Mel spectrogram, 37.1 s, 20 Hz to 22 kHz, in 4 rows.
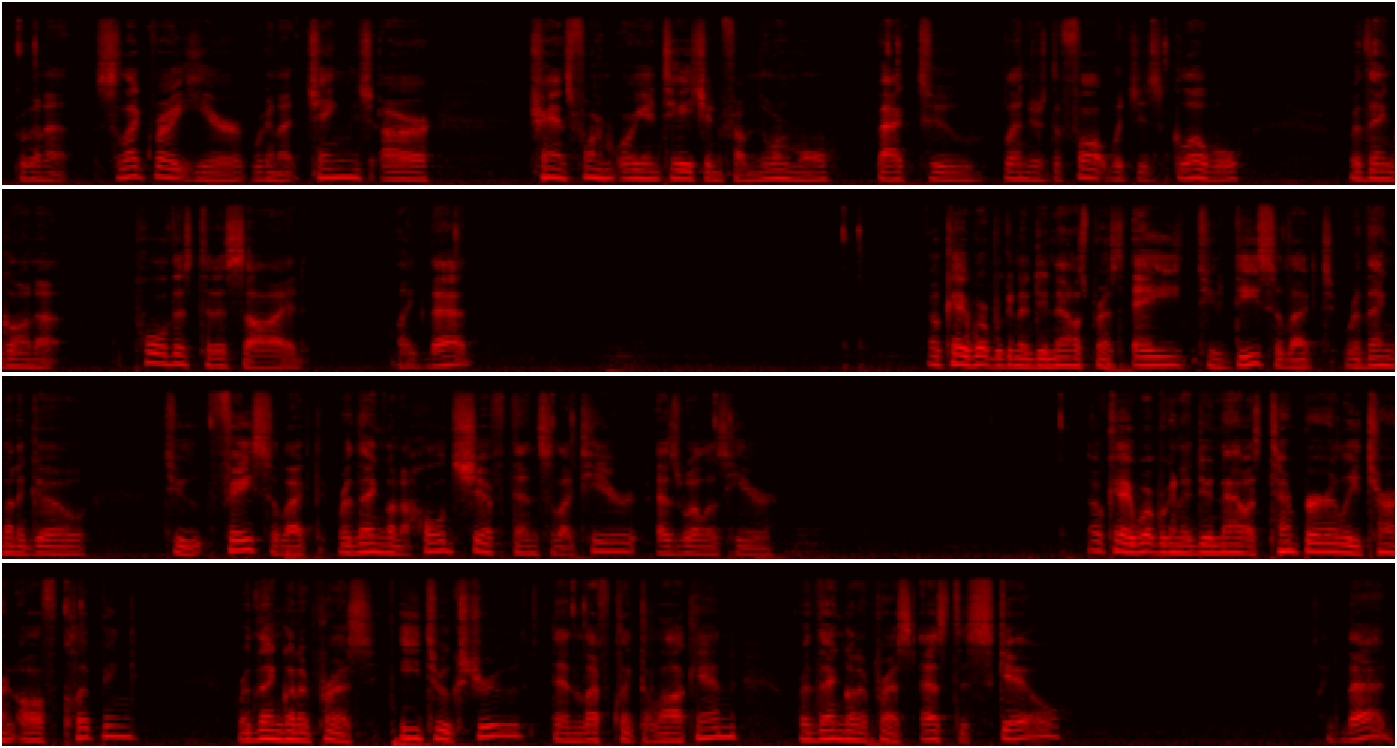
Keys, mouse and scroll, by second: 16.7 a, 30.4 e, 33.8 s.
